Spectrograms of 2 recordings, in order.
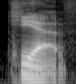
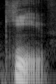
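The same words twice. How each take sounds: First: The name is said the Russian way, as Kiev. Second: The name is said the Ukrainian way, as Kyiv. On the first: "I think that's how Russians pronounce it" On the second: "and then Ukrainians pronouncing Kiev"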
